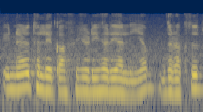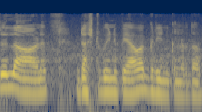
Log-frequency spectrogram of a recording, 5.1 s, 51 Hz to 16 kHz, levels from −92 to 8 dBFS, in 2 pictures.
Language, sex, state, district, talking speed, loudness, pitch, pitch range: Punjabi, male, Punjab, Kapurthala, 175 wpm, -14 LUFS, 145 Hz, 140-160 Hz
